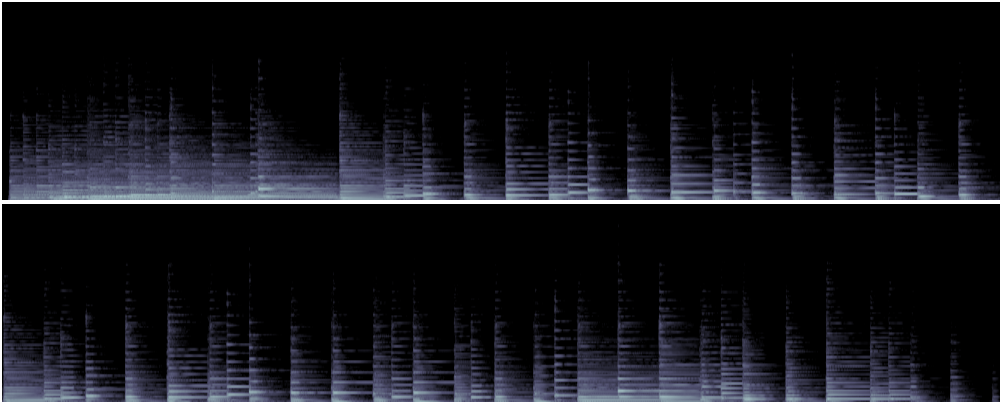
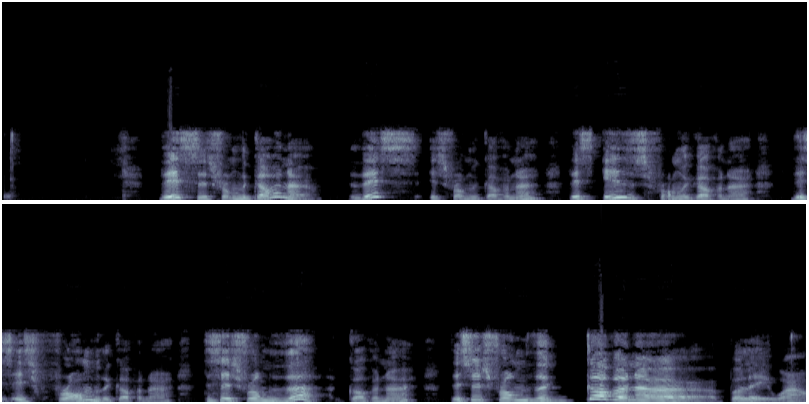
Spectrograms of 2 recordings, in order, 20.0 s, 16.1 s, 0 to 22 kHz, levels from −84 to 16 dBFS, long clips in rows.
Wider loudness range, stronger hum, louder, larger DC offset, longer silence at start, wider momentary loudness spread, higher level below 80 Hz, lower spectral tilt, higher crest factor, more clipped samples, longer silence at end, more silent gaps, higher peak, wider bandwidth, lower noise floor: about the same, 6 LU vs 7 LU; neither; second, -25 LUFS vs -20 LUFS; neither; about the same, 0.1 s vs 0.05 s; second, 10 LU vs 17 LU; first, -56 dBFS vs -68 dBFS; first, -7 dB/octave vs -2.5 dB/octave; about the same, 18 dB vs 22 dB; neither; first, 0.4 s vs 0 s; neither; second, -6 dBFS vs 0 dBFS; first, 11.5 kHz vs 8.4 kHz; second, -47 dBFS vs -82 dBFS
